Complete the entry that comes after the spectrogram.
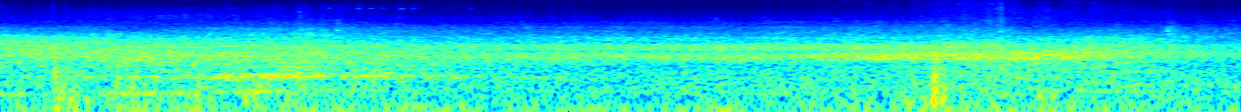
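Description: Freight train's covered hopper cars rolling past, a steady rumble of steel wheels on rail, with one sharp knock about seven seconds in.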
